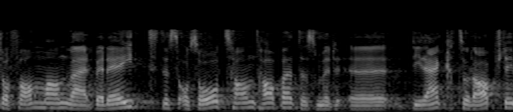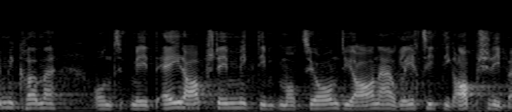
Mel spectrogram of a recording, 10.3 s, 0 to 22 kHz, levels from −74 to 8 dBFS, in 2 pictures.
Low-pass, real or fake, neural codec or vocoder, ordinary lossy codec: 7.2 kHz; real; none; none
